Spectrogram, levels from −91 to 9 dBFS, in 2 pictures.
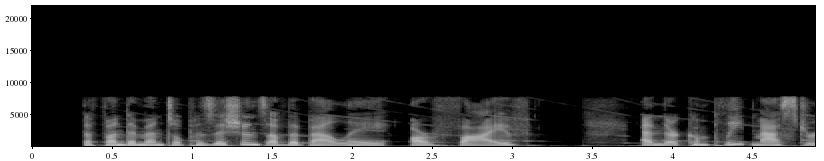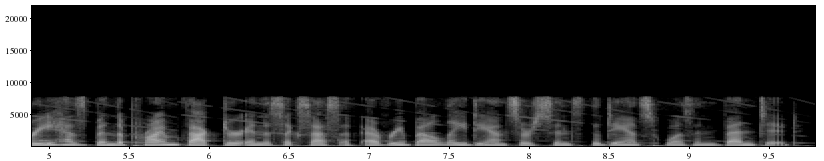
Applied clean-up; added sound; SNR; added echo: neural mask model DeepFilterNet 3.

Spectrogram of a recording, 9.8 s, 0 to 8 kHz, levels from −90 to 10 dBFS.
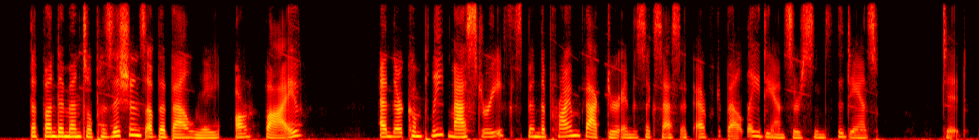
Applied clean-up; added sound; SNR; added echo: neural diffusion model UNIVERSE++.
